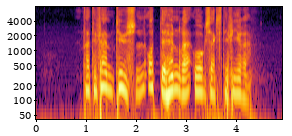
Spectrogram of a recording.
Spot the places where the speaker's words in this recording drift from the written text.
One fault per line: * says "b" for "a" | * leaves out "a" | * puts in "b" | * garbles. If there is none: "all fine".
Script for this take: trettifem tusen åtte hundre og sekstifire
all fine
